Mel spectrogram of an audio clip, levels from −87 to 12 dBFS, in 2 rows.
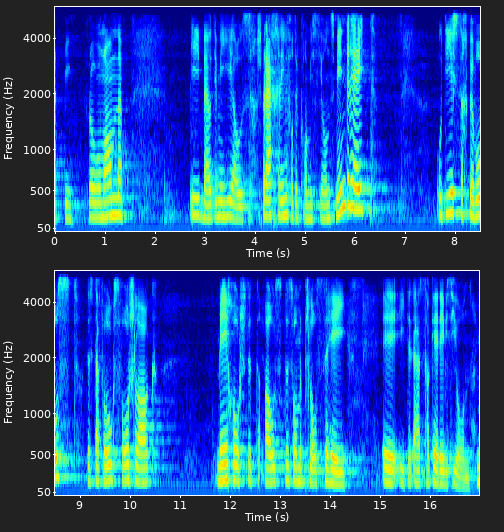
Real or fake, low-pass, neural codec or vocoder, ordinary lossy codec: real; 5.4 kHz; none; none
